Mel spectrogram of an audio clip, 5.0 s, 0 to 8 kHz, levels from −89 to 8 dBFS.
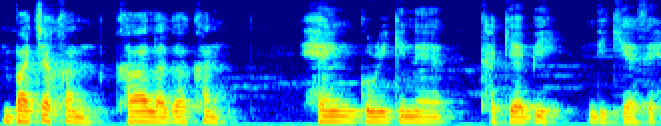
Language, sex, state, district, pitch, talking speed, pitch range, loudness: Nagamese, male, Nagaland, Dimapur, 120 Hz, 135 wpm, 115-125 Hz, -20 LUFS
